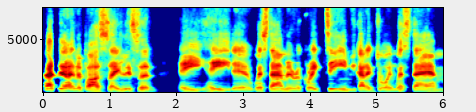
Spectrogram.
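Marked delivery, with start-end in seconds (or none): 0.9-6.0 put-on Canadian accent throughout. Play a Canadian former West Ham player convincing his countrymen, doing a Canadian impression. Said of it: "That's my Canadian impression".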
